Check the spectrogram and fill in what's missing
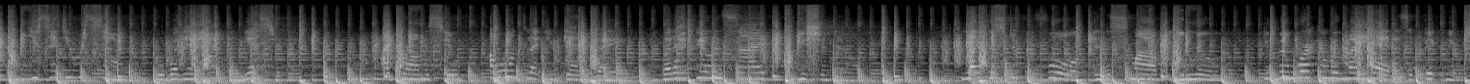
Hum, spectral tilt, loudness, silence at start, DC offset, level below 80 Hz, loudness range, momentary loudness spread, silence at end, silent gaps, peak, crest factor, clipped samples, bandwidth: none; -4.5 dB/octave; -20 LUFS; 0 s; under 0.1%; -32 dBFS; 1 LU; 6 LU; 0 s; none; -2 dBFS; 18 dB; under 0.1%; 17.5 kHz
